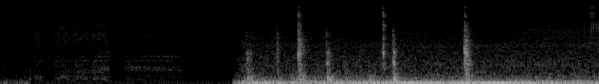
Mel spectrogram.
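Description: Near silence for about two seconds, then a steady low rumble with a handful of sharp, irregular knocks and taps as wooden deck boards are handled and set onto the ramp frame.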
